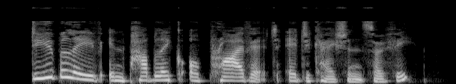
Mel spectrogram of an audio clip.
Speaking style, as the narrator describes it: asks Grace

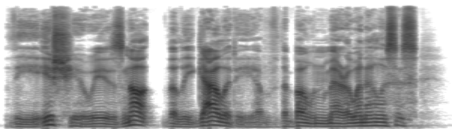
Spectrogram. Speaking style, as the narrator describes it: Eldon Rosen said huskily

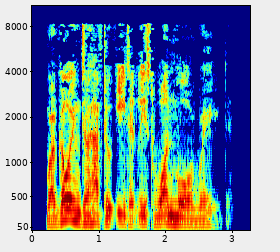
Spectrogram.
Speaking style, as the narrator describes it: James said grimly

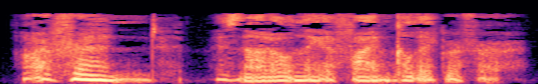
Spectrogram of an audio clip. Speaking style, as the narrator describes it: the man whispered

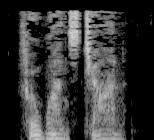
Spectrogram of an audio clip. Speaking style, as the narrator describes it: Michaela whispered

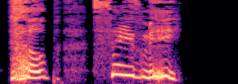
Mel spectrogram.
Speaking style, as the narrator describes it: Matahachi, beyond any pretense of dignity, cried

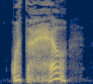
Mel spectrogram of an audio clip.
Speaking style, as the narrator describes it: I croaked

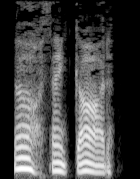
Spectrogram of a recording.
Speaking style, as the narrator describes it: Hare sighed dramatically

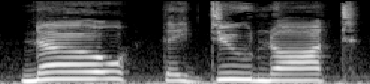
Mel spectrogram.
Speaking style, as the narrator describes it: yelled Nib

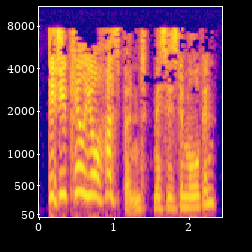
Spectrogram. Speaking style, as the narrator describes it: I asked, my voice sharper and louder than I intended

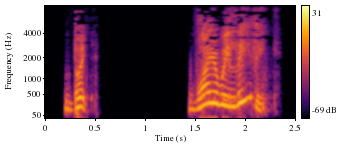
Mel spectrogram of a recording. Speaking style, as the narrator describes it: He stammered

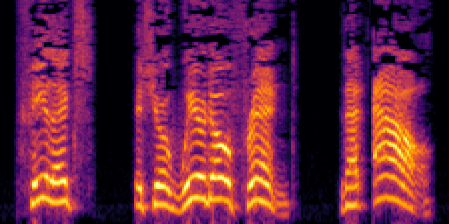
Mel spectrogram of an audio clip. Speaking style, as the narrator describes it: shouts

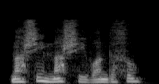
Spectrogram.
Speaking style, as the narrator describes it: whispered

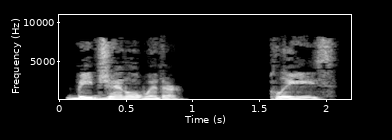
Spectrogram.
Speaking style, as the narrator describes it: I yelled, unable to stop myself

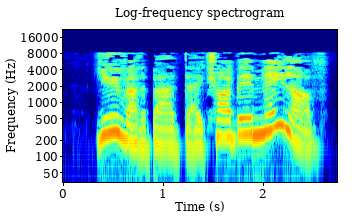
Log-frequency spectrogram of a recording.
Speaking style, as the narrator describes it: snorted Ivy

